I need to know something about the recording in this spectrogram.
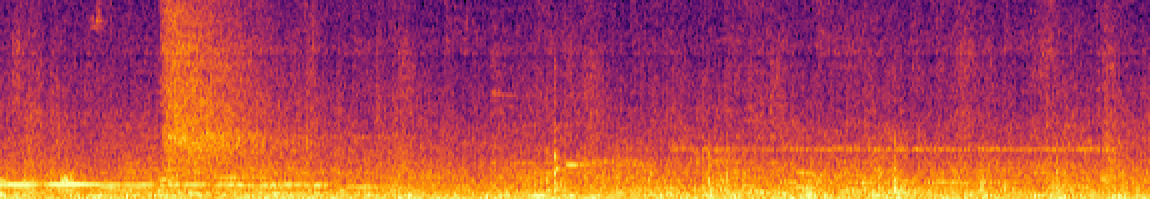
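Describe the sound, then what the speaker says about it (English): A Kaohsiung metro train waits at a station, a low rumbling hum with a hiss of air and faint clanks and tones over steady station ambience. "there's a train here already"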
